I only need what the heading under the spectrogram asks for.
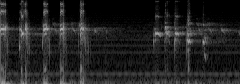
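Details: A female bald eagle on her nest in late November gives quick chittering: five sharp high notes in fast succession, a pause, then a softer descending run of notes, over a faint hum.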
